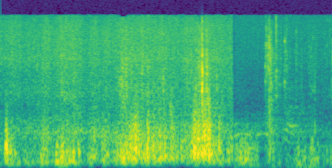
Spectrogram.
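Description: Wind blowing across the microphone, rising and falling in gusts.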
